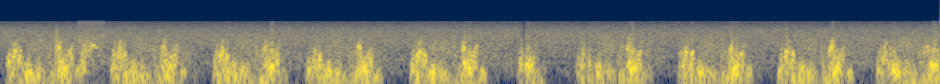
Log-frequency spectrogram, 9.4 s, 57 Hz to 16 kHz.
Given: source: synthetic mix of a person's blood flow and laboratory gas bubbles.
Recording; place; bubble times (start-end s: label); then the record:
Doppler ultrasound of blood flow; precordium
0.77-1.06 s: bubbles
From the record:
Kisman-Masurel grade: 113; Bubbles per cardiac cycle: 1 to 2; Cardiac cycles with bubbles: 1 to 10%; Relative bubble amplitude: loud (0.450 to 0.775); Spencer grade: 1 (occasional bubble signal discernible with the cardiac motion signal, with majority of cardiac periods free of bubbles); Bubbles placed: anywhere in the cardiac cycle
